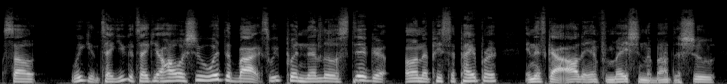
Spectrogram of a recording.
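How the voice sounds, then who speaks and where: A man's voice: medium pitch, fast, no room sound, clean studio sound. Slangy man in his thirties. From Houston, Texas. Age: 30s. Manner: animated storytelling, slangy, repeats "bro". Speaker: podcast host. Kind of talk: casual podcast chat.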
